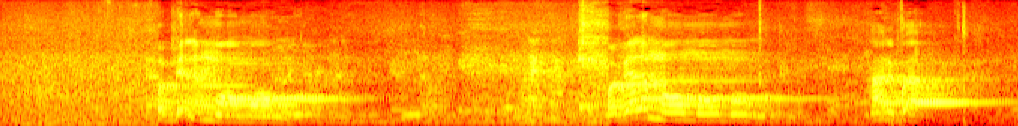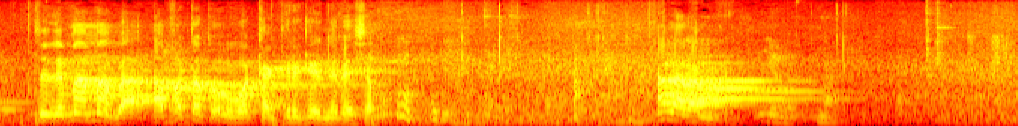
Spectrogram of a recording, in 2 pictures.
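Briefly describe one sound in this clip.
An elderly man chants loudly through a microphone in a reverberant hall.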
